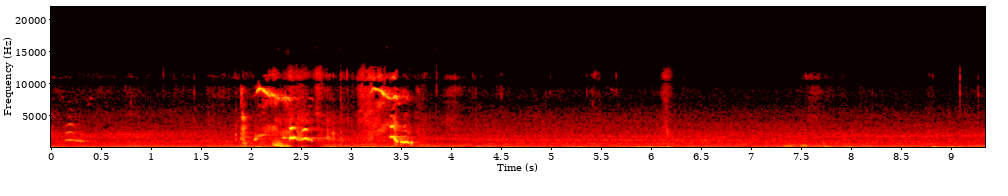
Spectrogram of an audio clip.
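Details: Prisca, a female Basenji, puts on a tough act with wild-dog-style squealing that is all for show: two bursts of high, harmonic squeals sweeping and falling in pitch in quick succession, then quiet background.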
